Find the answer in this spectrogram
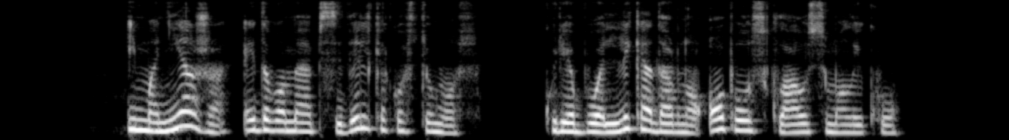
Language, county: Lithuanian, Vilnius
